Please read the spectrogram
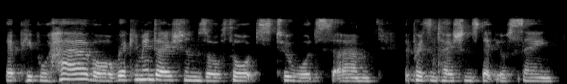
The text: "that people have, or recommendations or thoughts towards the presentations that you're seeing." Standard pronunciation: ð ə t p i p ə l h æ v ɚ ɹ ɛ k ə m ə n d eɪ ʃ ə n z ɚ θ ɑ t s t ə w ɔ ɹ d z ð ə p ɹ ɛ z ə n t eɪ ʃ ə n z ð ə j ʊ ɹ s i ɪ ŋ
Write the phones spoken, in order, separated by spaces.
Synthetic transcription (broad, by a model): ð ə t p i p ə l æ v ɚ ɹ ɛ k ə m ə n d eɪ ʃ ə n z ɚ θ ɑ t s t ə w ɔ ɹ d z ð ə p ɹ ɛ z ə n t eɪ ʃ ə n z ð ə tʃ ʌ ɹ s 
